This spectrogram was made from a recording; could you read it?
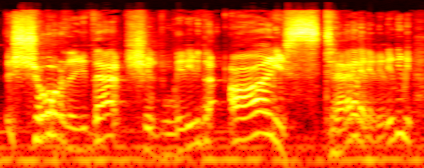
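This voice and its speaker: Slow, whining alien villain's son. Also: female voice, medium pitch, sing-song, fairly bright tone. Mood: sulky, whining. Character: dim sulky adult alien son of a villain. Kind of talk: sci-fi audio drama acting.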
